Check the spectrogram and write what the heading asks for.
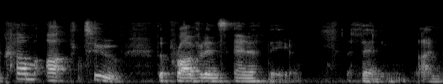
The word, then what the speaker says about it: Athenaeum: Athenaeum is how you pronounce it.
